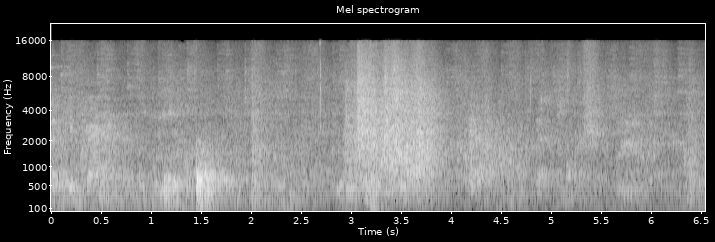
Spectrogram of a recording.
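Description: Indistinct voices in the background, with a sharp knock about a second and a half in and a louder burst of hissing noise around three seconds in.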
